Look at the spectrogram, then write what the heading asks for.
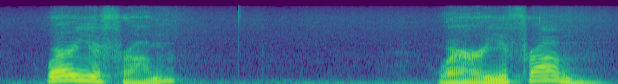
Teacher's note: Americans often reduce or shorten the words in the middle, the verb be and the subject you.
